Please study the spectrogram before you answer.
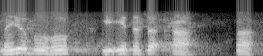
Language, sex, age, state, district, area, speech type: Sanskrit, male, 30-45, Karnataka, Dakshina Kannada, urban, conversation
